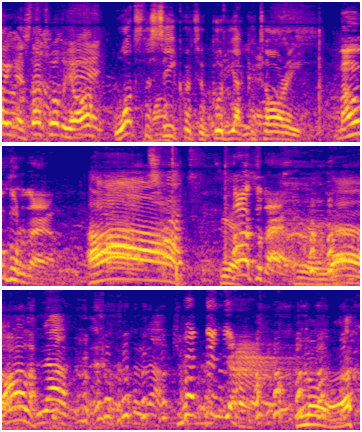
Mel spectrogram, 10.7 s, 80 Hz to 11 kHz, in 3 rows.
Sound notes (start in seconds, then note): 4.1 speaking Japanese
